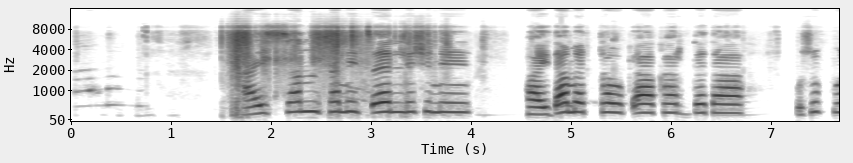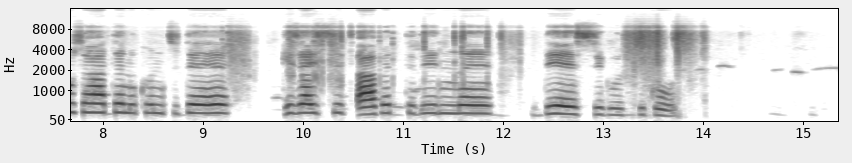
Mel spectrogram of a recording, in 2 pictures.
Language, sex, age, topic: Gamo, female, 25-35, government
